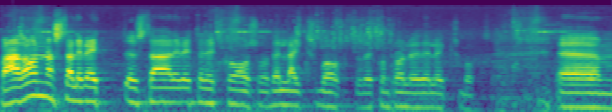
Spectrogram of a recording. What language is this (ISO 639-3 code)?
ita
